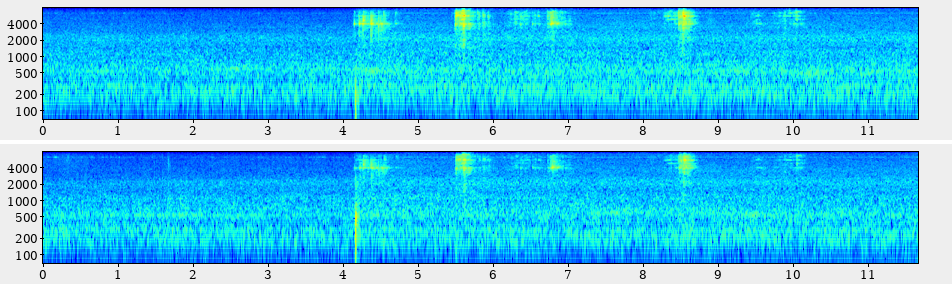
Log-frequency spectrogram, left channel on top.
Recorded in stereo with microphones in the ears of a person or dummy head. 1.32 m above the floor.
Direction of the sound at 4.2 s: 65° left (ahead or behind).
